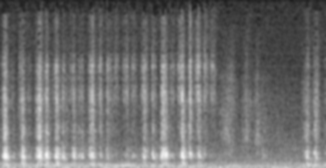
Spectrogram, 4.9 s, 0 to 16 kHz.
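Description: A thin wooden or bamboo stylus scratches lines into the black wax coating of an A4 sheet of scratch-art paper lying flat on a table, with the other hand holding the sheet down. Quick, irregular dry scratching strokes sound as short raspy bursts centered near 1 kHz with a bright hiss. The strokes thin out into a quieter stretch before a final few return at the end.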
